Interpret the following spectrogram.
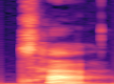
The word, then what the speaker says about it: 차: And the last one is 차.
